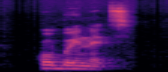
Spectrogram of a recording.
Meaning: Cuban (male person from Cuba)
- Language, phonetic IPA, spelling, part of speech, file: Ukrainian, [kʊˈbɪnet͡sʲ], кубинець, noun, LL-Q8798 (ukr)-кубинець.wav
